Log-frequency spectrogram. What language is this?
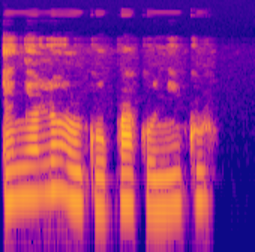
Yoruba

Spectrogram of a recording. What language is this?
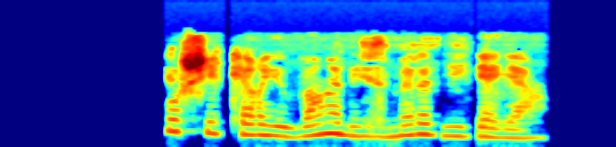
Kabyle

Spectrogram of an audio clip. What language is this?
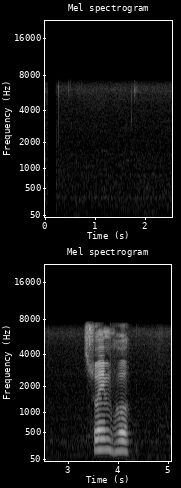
Nepali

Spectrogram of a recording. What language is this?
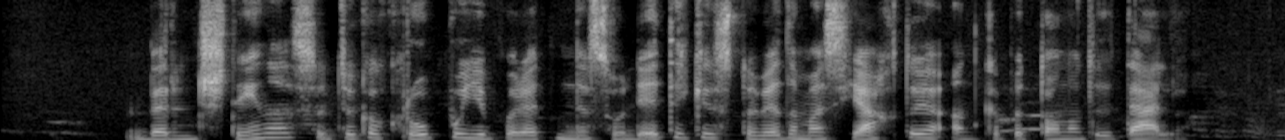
Lithuanian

